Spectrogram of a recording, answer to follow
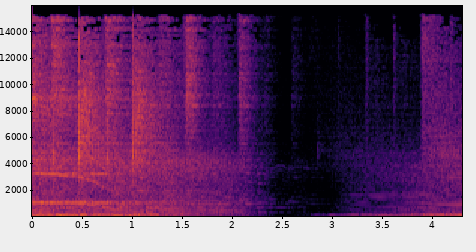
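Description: Loud rock music with electric guitar, one guitar note sliding down in pitch in the first second. The music fades out to a moment of silence about two and a half seconds in, then music fades back in.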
